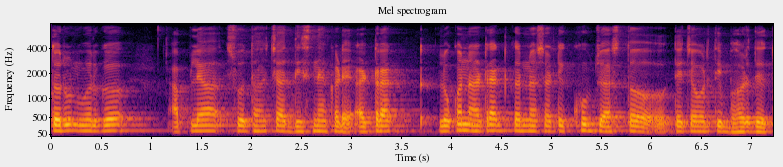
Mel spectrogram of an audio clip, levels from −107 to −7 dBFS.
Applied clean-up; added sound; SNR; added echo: none; none; none; none.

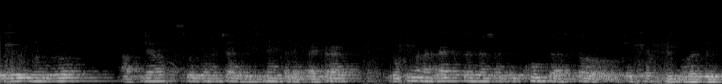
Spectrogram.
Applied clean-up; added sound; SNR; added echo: neural separator model SepFormer DNS4.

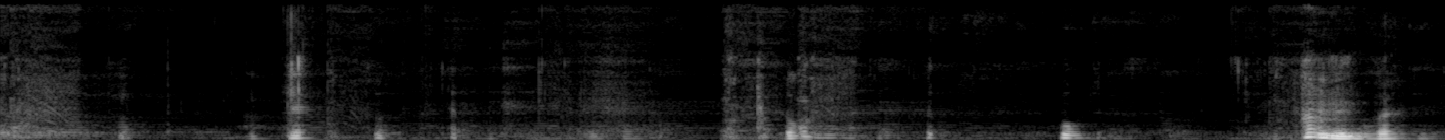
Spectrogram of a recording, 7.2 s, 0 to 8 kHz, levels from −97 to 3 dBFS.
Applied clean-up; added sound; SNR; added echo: neural mask model DeepFilterNet 3.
